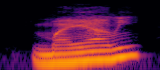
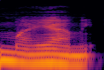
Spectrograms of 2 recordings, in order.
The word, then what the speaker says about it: Miami: No es Miami, es Miami. O sea, la M-I final la pronuncian como Mai.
